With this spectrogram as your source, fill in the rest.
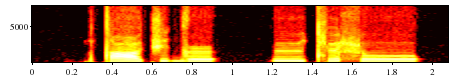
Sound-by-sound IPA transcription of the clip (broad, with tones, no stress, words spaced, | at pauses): tˤoː˩˧˩t͡ʃi˧ɡə˞˧ | ʉː˧cʰʏ˨˥ ɬoː˧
